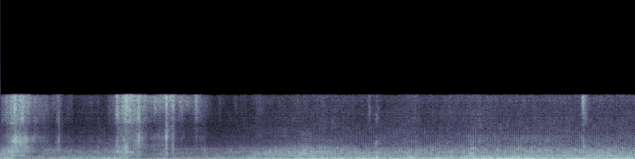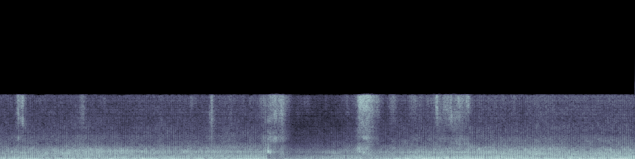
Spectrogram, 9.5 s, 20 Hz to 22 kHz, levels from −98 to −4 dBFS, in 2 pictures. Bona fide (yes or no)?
no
